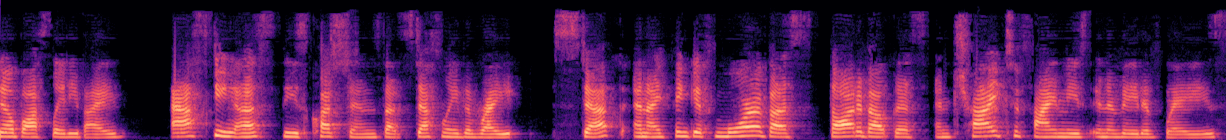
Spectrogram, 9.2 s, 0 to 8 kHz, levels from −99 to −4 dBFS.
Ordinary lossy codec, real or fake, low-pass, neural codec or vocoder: AAC, 32 kbps; fake; 7.2 kHz; codec, 16 kHz, 4 kbps, FunCodec, trained on LibriTTS, 50 frames a second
